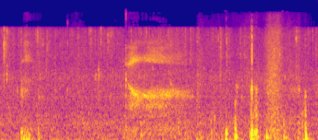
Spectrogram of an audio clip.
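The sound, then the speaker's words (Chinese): Heavy rain falling, a soft steady hiss with scattered sharper drop impacts that grow more frequent toward the end, all fairly quiet with no voices. “这雨真的是太大了”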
